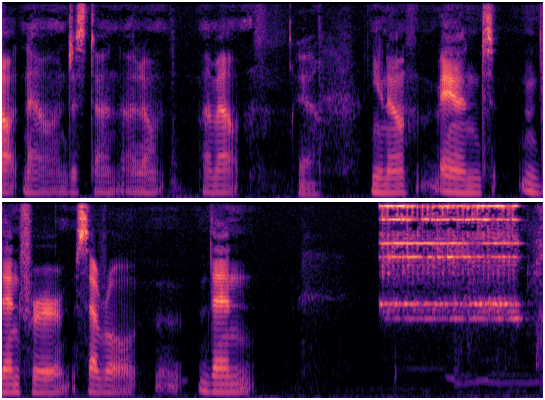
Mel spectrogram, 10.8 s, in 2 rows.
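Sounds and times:
speech: 0:00.0 - 0:08.0
two mobile phones ringing at once: 0:09.2 - 0:10.8.

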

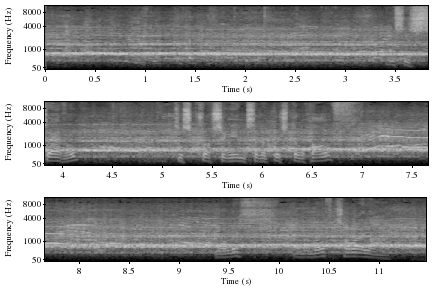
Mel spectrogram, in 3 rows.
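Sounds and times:
football crowd cheering on their team: 0:00.0 - 0:11.4
speech: 0:03.5 - 0:04.4, 0:05.1 - 0:07.0, 0:09.6 - 0:11.4.

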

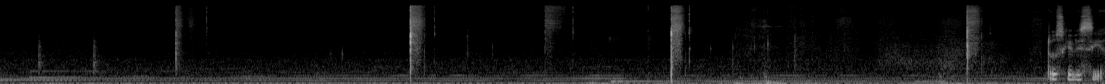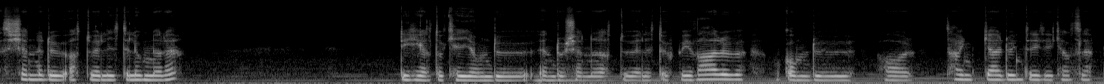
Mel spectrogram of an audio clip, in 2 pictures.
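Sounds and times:
soft steady hum: 0:00.0 - 0:22.0
scented spray bottle spritzing: 0:05.4 - 0:05.7, 0:06.7 - 0:07.0
speech: 0:10.5 - 0:13.0, 0:15.1 - 0:22.0.

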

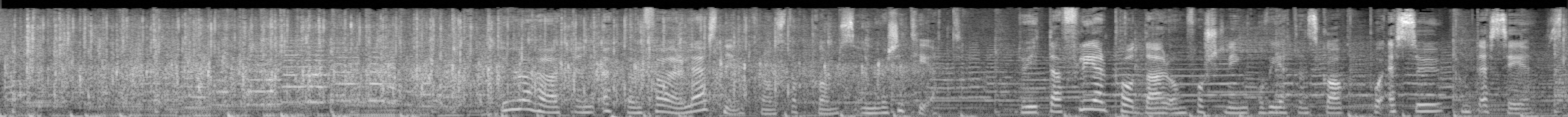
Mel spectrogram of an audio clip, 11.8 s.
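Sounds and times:
audience applause: 0:00.0 - 0:07.2
speech: 0:03.8 - 0:11.7.

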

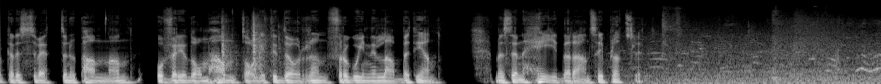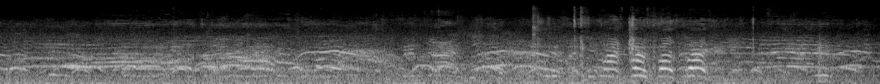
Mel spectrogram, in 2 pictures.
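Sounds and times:
speech: 0:00.0 - 0:06.8
crowd shouting in the street: 0:06.4 - 0:17.6.

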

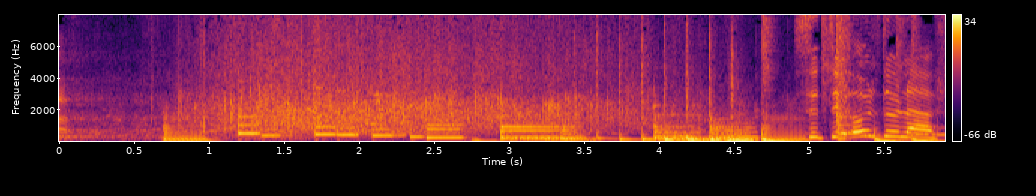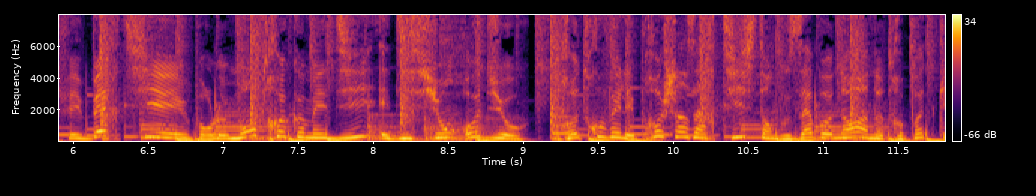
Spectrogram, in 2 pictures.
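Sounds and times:
audience applause: 0:00.5 - 0:04.8
speech: 0:01.7 - 0:02.5, 0:05.0 - 0:11.7.

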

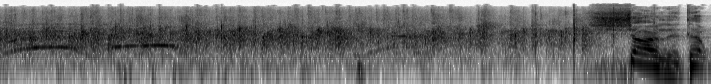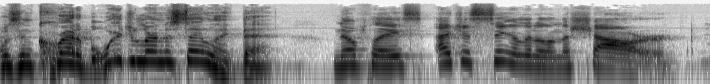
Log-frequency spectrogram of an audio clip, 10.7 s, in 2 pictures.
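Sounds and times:
faint whoops and cheers: 0:00.0 - 0:01.7, 0:02.6 - 0:03.4
crowd applause: 0:00.0 - 0:04.9
speech: 0:04.7 - 0:10.5.

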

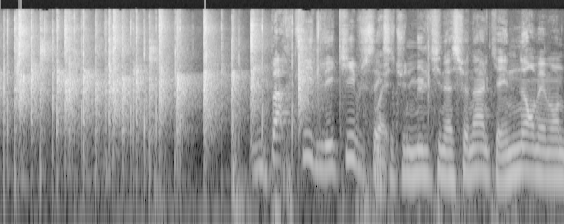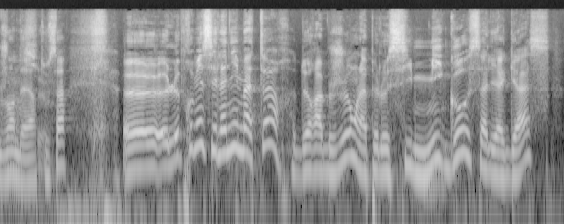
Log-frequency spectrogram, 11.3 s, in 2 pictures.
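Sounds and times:
audience applause welcoming guests to a studio recording: 0:00.0 - 0:03.2
speech: 0:02.7 - 0:11.2.

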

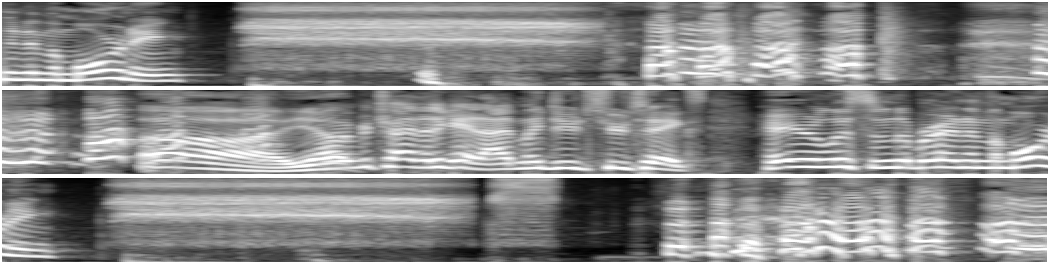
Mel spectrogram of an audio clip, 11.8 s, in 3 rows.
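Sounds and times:
speech: 0:00.0 - 0:08.4, 0:10.3 - 0:11.3
zany cartoonish bird call sound effects: 0:00.9 - 0:02.3, 0:08.2 - 0:10.0
laughter: 0:01.6 - 0:05.3, 0:10.3 - 0:11.7.

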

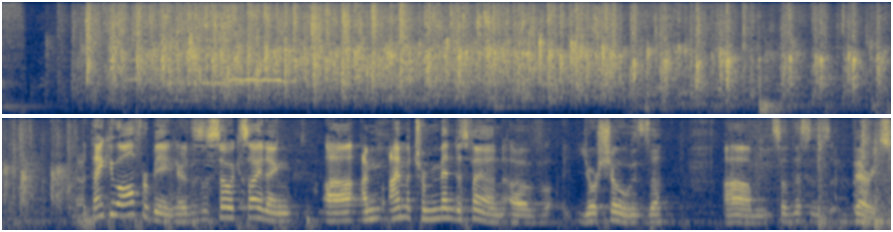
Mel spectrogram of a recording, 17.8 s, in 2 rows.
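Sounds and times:
audience applause: 0:00.4 - 0:10.0
speech: 0:09.8 - 0:17.7.

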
